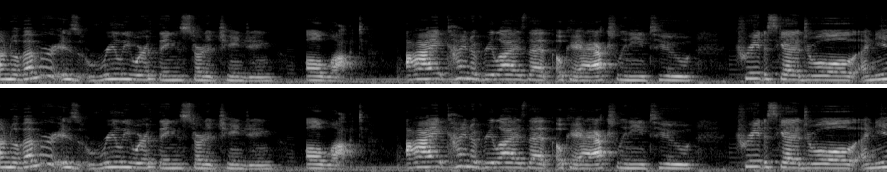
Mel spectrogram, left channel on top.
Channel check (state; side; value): normal; both; correlation 0.97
